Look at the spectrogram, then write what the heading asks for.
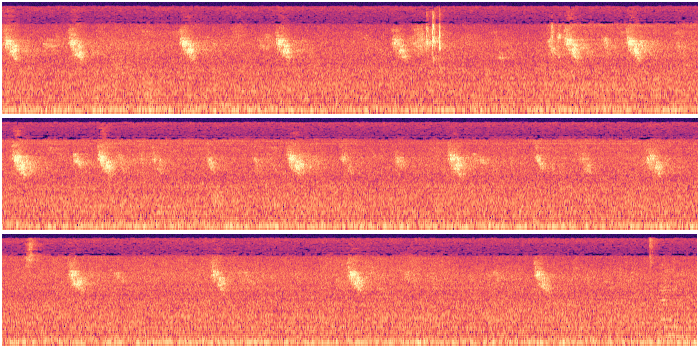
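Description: Small birds chirping, short high chirps about once a second, over a steady low hum.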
